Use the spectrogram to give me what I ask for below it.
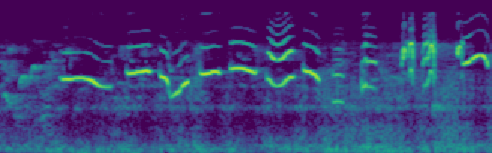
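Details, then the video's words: Oriental magpie-robin song used to stir rival birds into singing, a run of bright whistled phrases, some slurred downward, others looping, ending with higher sharp notes, over a faint low background hum. "KACER GACOR NGEPLONG TARUNG KONSLET BUKA PARU❗PALING AMPUH BUAT PANCINGAN KACER AGAR CEPAT EMOSI!"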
